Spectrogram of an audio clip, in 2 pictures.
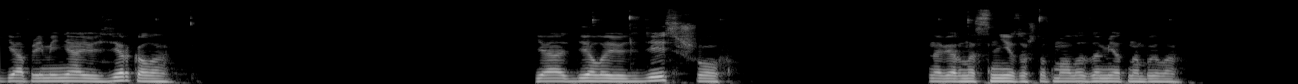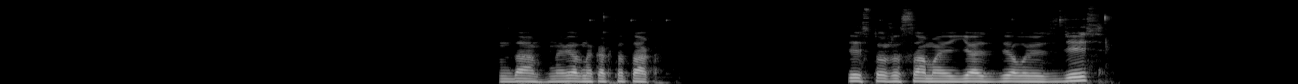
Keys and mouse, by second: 1.4 click, 2.4 click, 3.2 shift+click, 3.5 click, 4.8 click, 7.6 click, 8.3 shift+middle click, 12.7-14.1 middle drag, 14.9-17.7 middle drag, 18.3 click, 19.1 shift+click, 20.2 shift+click, 21.2 click, 22.9 click, 25.1 click.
